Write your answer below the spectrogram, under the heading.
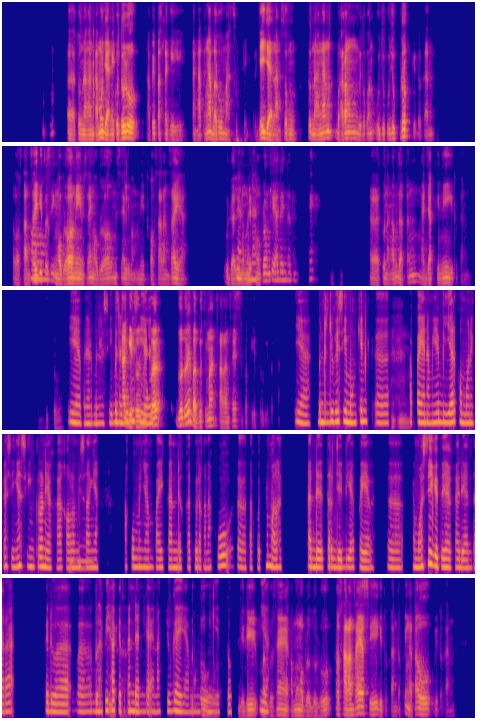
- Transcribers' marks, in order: other background noise
- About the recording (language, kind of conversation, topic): Indonesian, advice, Bagaimana cara menetapkan batas dengan mantan yang masih sering menghubungi Anda?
